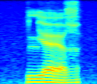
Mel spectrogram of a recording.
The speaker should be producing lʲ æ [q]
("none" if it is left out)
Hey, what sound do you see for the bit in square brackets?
ʁ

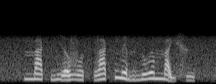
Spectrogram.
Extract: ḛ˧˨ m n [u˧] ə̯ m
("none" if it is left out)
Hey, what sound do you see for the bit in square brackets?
u˧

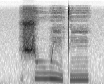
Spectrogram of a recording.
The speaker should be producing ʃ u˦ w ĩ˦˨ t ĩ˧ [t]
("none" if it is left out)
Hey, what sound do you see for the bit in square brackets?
none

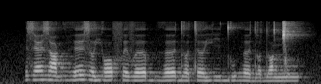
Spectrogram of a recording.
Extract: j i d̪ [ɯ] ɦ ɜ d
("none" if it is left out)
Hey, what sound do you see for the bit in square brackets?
u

